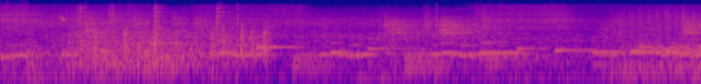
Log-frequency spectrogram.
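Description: A train runs on track in the video game Railway Empire, with rumbling rail noise and clattering at first, then steady tonal hum and mechanical tones at moderate level.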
